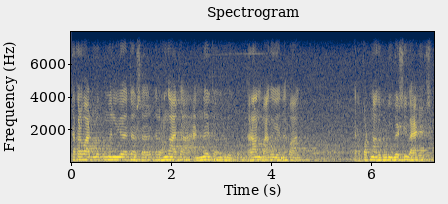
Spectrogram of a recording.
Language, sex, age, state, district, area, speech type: Maithili, male, 45-60, Bihar, Supaul, rural, spontaneous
